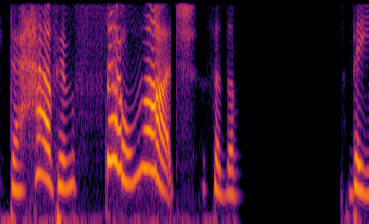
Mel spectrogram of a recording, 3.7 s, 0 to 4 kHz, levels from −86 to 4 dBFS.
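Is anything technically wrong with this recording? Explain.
Yes. There are two faults, close together near the end.

Long network dropout, 2.34 to 3.44 s. The last sound is stretched into a brief buzz that fades out. Near-silence then fills most of the gap, close to a full second. When the audio resumes, about 0.6 s of it is simply gone. The likely cause is that packets stopped arriving. The receiver first disguised the gap, then gave up and played silence. The stream picked up later, skipping the lost part.

Jitter buffer speed-up, 3.45 to 3.64 s. Right after the return, the audio rushes. It runs at about 162% speed, but the pitch stays put. The delayed packets arrived in a bunch, so the buffer held more audio than it aims for. To catch up, the receiver cut out short pitch-period slices again and again. Together they come to about a tenth of a second. The result sounds hurried. All of this passes through a G.711 mu-law call path, so nothing is heard above 4 kHz.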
